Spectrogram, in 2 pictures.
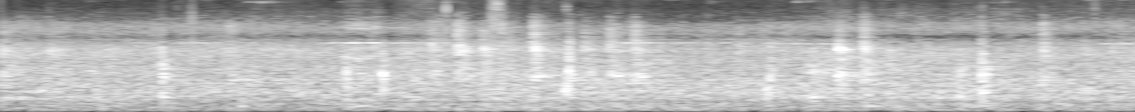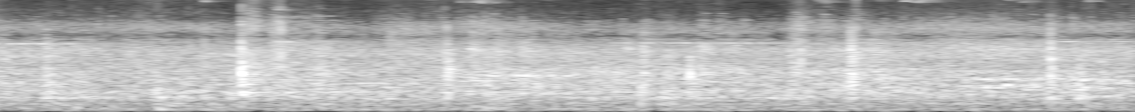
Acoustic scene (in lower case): subway station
